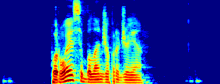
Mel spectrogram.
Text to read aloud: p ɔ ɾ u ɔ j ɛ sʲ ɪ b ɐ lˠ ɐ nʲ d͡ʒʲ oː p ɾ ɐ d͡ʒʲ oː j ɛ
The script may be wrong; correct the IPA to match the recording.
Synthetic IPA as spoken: p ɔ ɾ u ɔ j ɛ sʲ ɪ b ɐ lˠ ɐ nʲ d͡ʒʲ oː p ɾ ɐ d͡ʒʲ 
